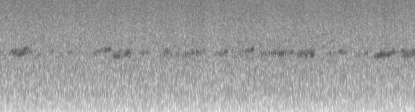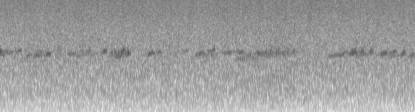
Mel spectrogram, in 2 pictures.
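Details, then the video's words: Frogs calling by a river in a pristine forest, a near-continuous trilling chorus of rapid pulses held at one high pitch with brief gaps, over steady broadband rushing water noise. "River and Frogs sleep sounds"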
